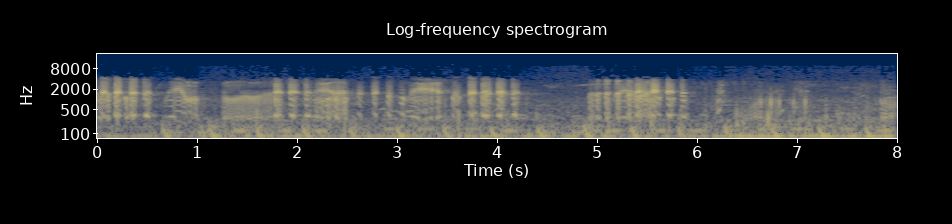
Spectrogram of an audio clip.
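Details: A noisy frog chorus: rapid pulsed croaking trains in overlapping bursts from several callers, swelling and fading every second or so over a steady low background rumble.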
